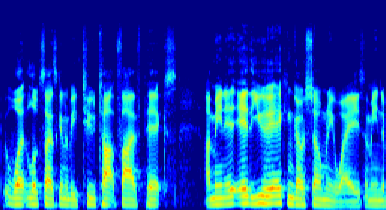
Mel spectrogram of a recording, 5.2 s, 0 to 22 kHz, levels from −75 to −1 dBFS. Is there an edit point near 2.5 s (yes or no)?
no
